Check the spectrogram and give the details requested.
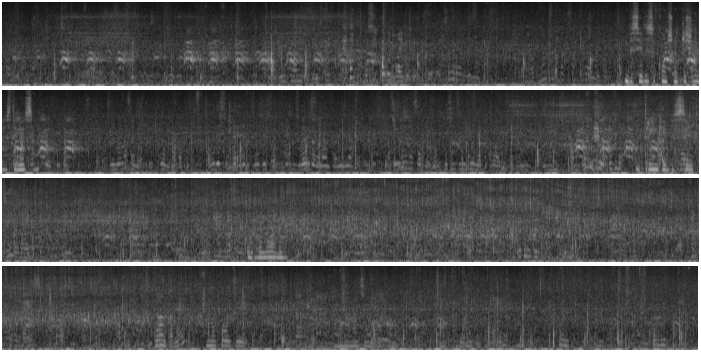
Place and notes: hase-dera, path, kamakura, japan - full moon rises above kamakura sea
